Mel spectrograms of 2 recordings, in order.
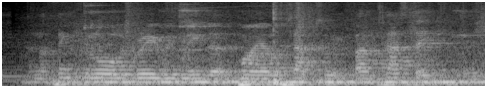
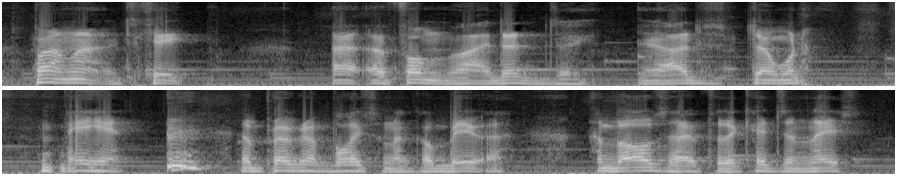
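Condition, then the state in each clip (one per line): Motor neurone disease
Before illness, wedding speech
Three years after diagnosis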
